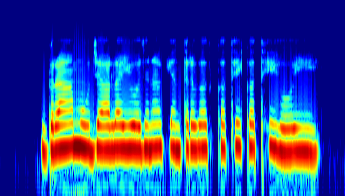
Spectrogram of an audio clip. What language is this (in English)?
Magahi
